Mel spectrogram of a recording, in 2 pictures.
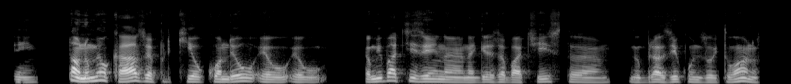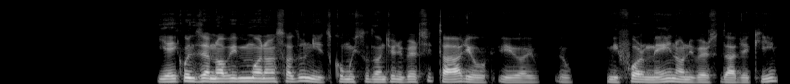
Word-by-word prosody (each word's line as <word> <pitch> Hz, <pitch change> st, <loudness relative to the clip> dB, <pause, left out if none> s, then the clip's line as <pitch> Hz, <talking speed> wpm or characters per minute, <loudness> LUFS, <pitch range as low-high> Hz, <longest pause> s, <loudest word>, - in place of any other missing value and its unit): Sim. 110 Hz, -1 st, -6 dB, 0.3 s
Não, -, -, +10 dB
no 140 Hz, -, +8 dB
meu 185 Hz, +5 st, +4 dB
caso, 145 Hz, +1 st, +5 dB
é -, -, +2 dB
porque 125 Hz, 0 st, -7 dB
eu 120 Hz, -, -1 dB
quando 120 Hz, -1 st, 0 dB
eu 145 Hz, +2 st, +2 dB
eu 115 Hz, -2 st, -2 dB
eu 110 Hz, -2 st, -5 dB, 0.4 s
eu 120 Hz, -, -1 dB
me 140 Hz, +3 st, +3 dB
batizei 155 Hz, -7 st, +1 dB
na 110 Hz, -3 st, -1 dB
na 105 Hz, 0 st, -1 dB
Igreja 115 Hz, +1 st, -4 dB
Batista 110 Hz, -1 st, -5 dB, 0.3 s
no 105 Hz, -1 st, -6 dB
Brasil 115 Hz, +2 st, -1 dB
com 115 Hz, -2 st, -7 dB
18 105 Hz, +2 st, -5 dB
anos. 135 Hz, -7 st, +1 dB, 1.9 s
E 125 Hz, -, -2 dB
aí 130 Hz, -, +3 dB
com 155 Hz, +3 st, +5 dB
19 140 Hz, -1 st, +4 dB
eu -, -, -2 dB
vim 145 Hz, -, +3 dB
morar 140 Hz, -1 st, +4 dB
nos 140 Hz, 0 st, -2 dB
Estados 140 Hz, +1 st, -3 dB
Unidos, 135 Hz, -10 st, 0 dB
como 120 Hz, -2 st, -4 dB
estudante 120 Hz, 0 st, -5 dB
universitário. 120 Hz, -2 st, 0 dB
Eu 105 Hz, -3 st, -4 dB
eu 100 Hz, 0 st, -9 dB, 0.2 s
eu 105 Hz, -2 st, -12 dB, 0.3 s
me 110 Hz, -3 st, -4 dB
formei 115 Hz, +3 st, 0 dB
na 140 Hz, -, 0 dB
universidade 105 Hz, -1 st, -2 dB
aqui. 130 Hz, +9 st, -6 dB
120 Hz, 170 wpm, -21 LUFS, 110-135 Hz, 1.9 s, Não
